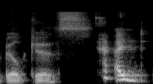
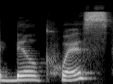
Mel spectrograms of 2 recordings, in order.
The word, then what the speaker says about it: Bilqis: Or Bilkis. It's a little hard for me to pronounce because every time I look at it, I want to say Bilquis.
